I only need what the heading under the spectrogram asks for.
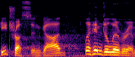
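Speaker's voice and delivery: ordinary delivery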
